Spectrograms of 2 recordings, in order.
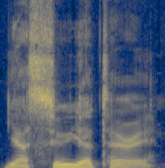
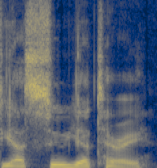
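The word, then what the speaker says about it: Jasy Jatere: right it's yasuya tere that is how you pronounce it yasuya terry even if we pronounce it wrong for the rest of the episode the proper pronunciation is yasuya terry thank you gabriel aralaga it was uh their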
